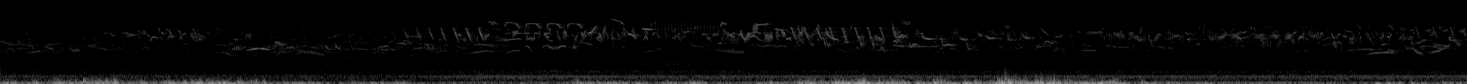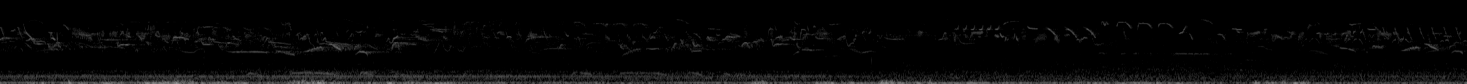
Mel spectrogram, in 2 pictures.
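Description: Dawn chorus: many songbirds singing and chirping at once, with gusts of wind rumbling on the microphone, strongest about two seconds in and again around eight to eleven seconds in, and a faint steady hum underneath.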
